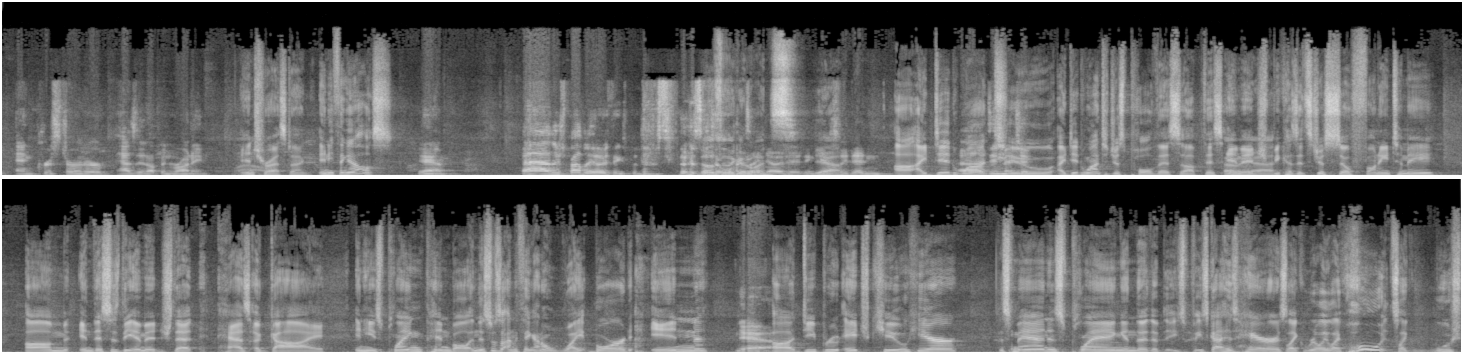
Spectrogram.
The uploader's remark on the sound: LIVE at New York City Pinball Championships 2022!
